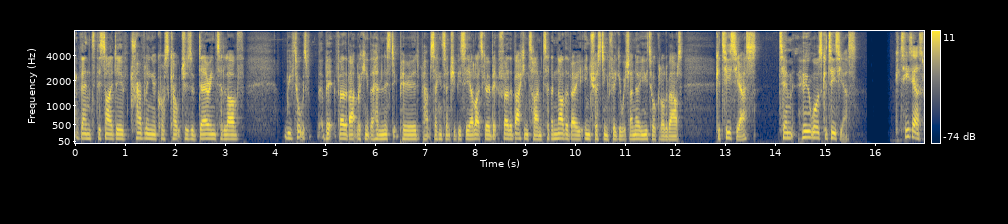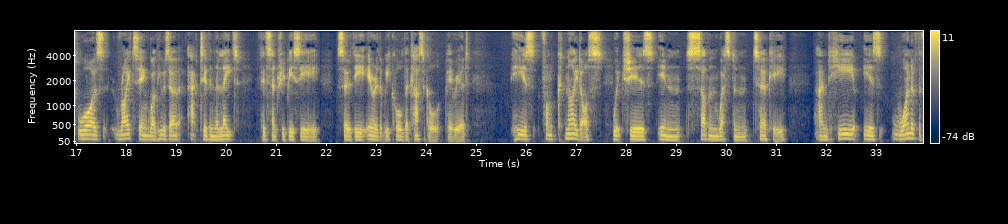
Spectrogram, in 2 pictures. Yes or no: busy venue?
no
